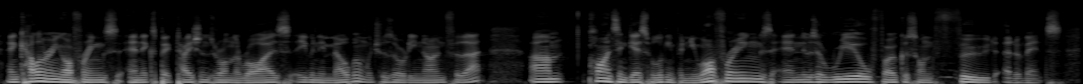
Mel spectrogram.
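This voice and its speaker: Fairly quick and fairly even in intonation, a man with an Australian accent speaks at medium pitch in a dark, mellow tone. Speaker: podcast host. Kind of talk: interview; scripted narration.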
